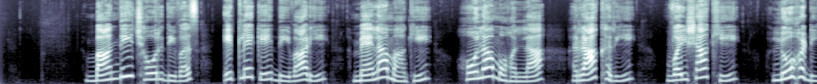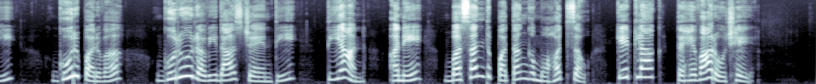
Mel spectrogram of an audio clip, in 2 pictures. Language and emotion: Gujarati, neutral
